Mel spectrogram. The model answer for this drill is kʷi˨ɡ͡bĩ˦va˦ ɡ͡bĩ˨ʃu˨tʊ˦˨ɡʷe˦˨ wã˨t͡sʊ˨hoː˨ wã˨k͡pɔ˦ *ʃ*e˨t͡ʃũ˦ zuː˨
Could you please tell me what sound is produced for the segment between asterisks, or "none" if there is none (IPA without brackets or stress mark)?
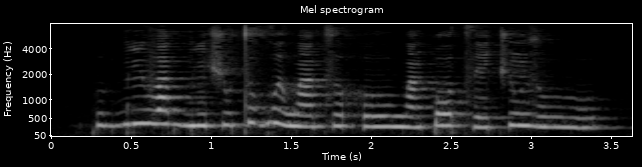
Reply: t͡s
